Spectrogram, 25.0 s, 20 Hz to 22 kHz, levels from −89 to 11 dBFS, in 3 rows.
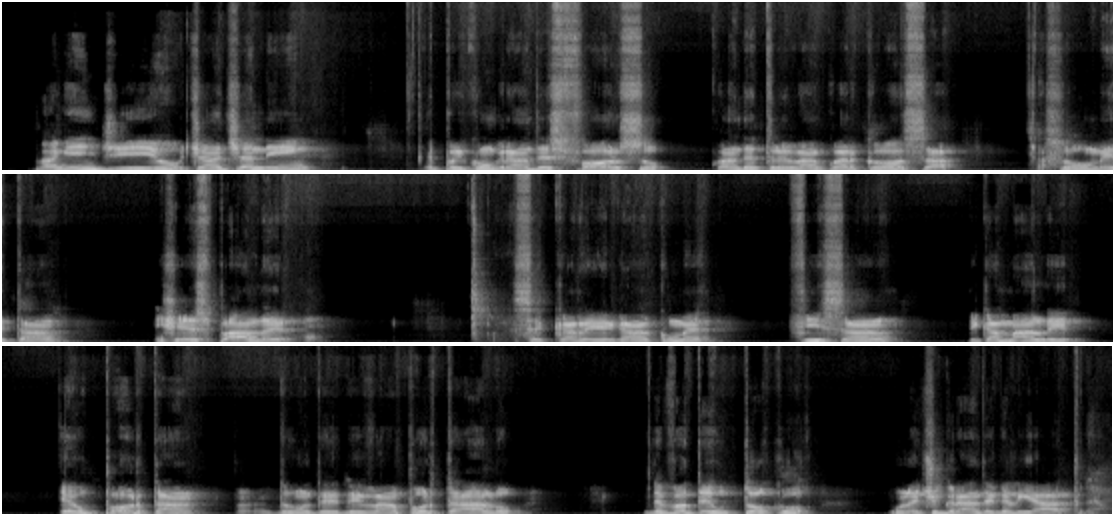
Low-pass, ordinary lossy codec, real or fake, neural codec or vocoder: none; none; real; none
